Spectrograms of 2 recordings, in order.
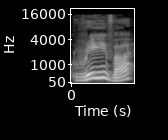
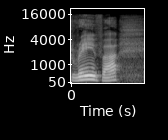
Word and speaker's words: REWE: can't get food like this in Germany but River it's a shop called River you spell it r e w e they have an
